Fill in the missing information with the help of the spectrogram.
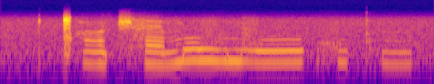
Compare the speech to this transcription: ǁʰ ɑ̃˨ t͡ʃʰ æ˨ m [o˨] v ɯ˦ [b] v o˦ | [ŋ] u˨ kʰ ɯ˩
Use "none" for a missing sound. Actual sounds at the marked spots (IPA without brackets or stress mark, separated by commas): o˥, m, x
